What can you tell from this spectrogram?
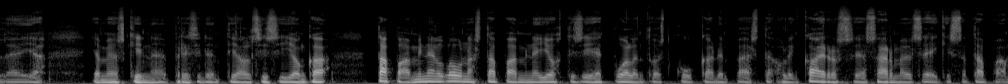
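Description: Nothing in the recording stood out as a technical fault on listening.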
